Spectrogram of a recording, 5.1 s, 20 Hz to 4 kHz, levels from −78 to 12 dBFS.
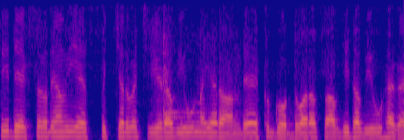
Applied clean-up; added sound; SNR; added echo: neural mask model RNNoise.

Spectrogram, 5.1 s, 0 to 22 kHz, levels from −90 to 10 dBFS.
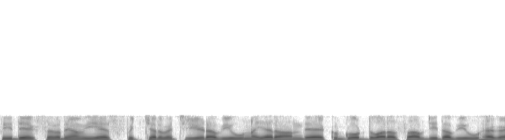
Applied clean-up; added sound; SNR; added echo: neural separator model SepFormer WHAM!.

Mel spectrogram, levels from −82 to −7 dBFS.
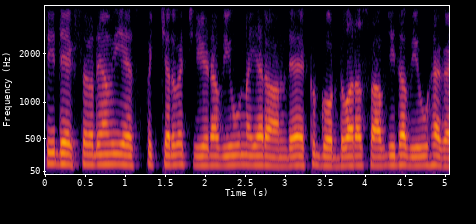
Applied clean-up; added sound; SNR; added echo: neural mask model DeepFilterNet 3.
